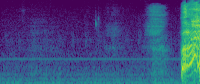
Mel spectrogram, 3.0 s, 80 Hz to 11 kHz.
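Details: A quiet in-breath, then one loud, sharp burst of air and voice, followed by "ouch", from an adult on day 2 of a cold, recorded on a phone; single sneeze.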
